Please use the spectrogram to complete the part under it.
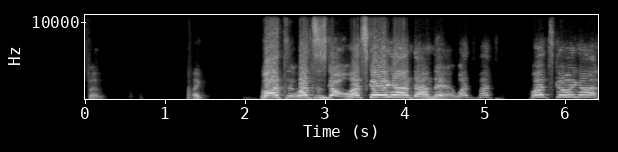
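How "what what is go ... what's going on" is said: bad comic voice, shrill, high and loud. Pitching the big scary idol at the top of the volcano: Mel Brooks voice. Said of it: "a good Mel Brooks voice".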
